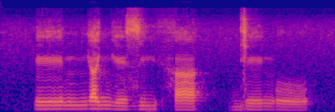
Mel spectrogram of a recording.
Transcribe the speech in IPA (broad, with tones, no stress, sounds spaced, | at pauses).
eː˦ n ɲ a˦ ɲ eː˨ z i˦˨ h a˦ | ɡ eː˨ ŋ oː˨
